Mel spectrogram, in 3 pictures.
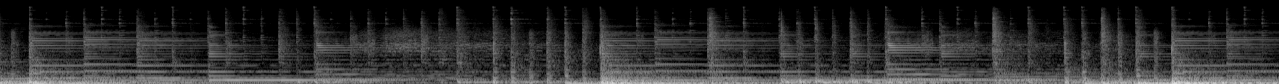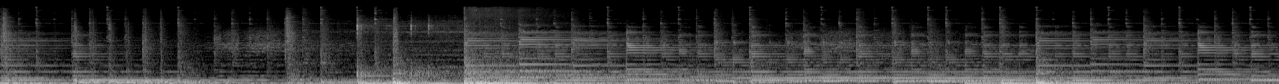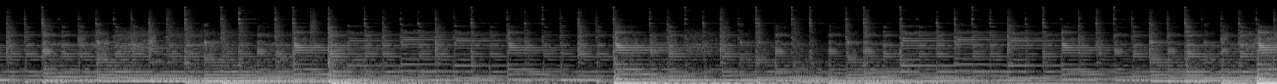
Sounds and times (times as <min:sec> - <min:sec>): Music: 0:00.0 - 0:38.3.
